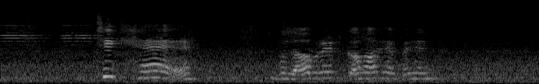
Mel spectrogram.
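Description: A young woman talks nearby in a lively voice.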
